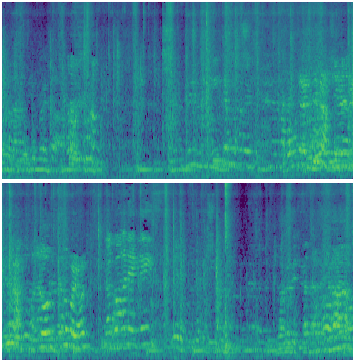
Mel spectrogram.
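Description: Wrapping paper rustles and tears.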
